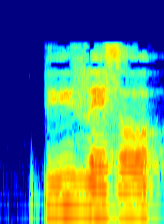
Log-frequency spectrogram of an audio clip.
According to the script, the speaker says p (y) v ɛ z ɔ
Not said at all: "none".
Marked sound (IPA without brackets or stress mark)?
y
